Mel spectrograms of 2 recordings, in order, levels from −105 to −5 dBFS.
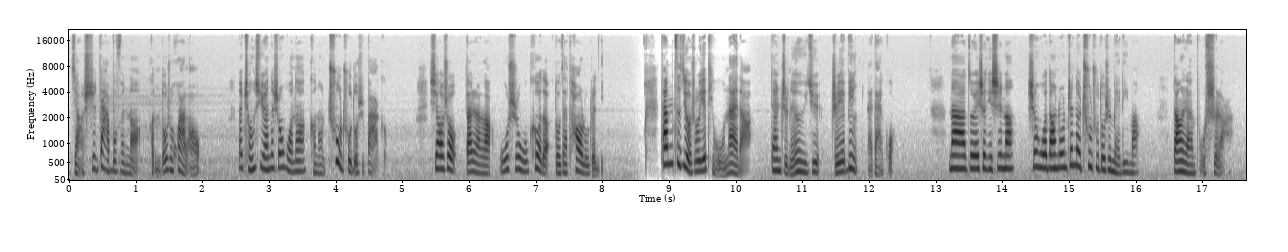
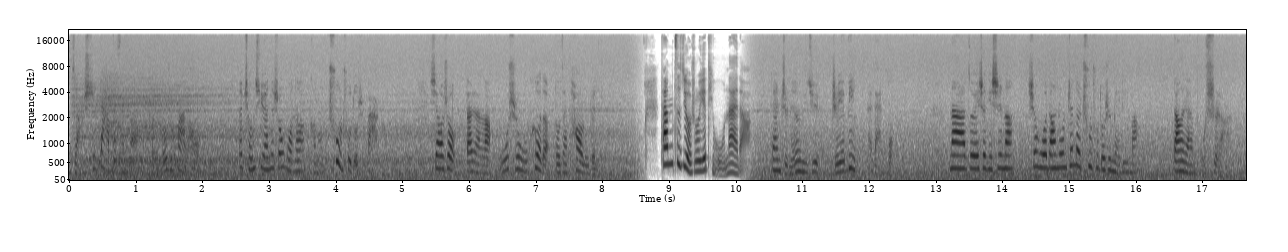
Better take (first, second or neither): first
